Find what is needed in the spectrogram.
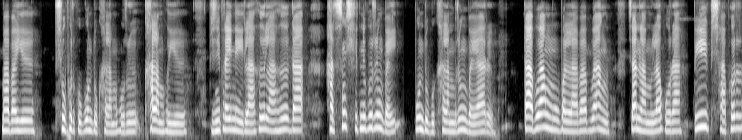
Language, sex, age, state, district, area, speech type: Bodo, female, 60+, Assam, Kokrajhar, rural, spontaneous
